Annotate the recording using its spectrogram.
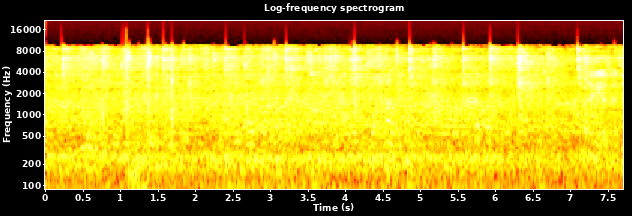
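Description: Table tennis balls click and bounce off paddles and tables all around.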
